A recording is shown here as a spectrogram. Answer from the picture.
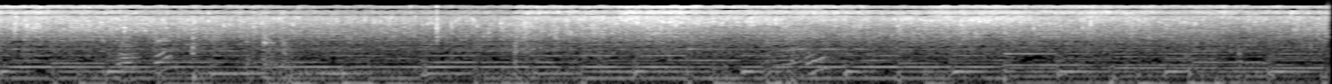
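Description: Sliced hot dogs sizzling in hot oil in a stainless steel frying pan, a steady loud hiss, while metal tongs stir and turn them.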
